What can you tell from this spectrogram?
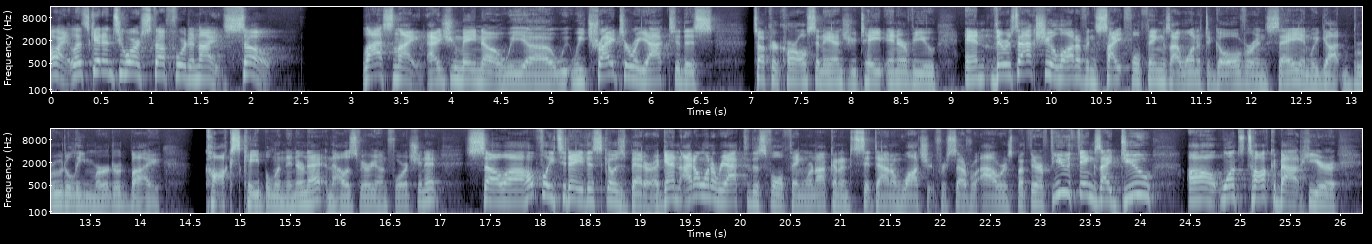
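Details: Adult male speaker; normal speech.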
